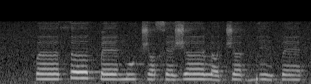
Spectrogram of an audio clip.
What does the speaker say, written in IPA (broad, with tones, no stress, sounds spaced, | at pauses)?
p ɜː˨ θ ɜː˦ k͡p ɛː˨ n u˨ t͡ʃ ʌ˨ x ɛ˨ ʒ ɜː˦ l ʌ˨ t͡ʃ ɜ˦˨ ɡ͡b ɪː˦˨ p ɛ˦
